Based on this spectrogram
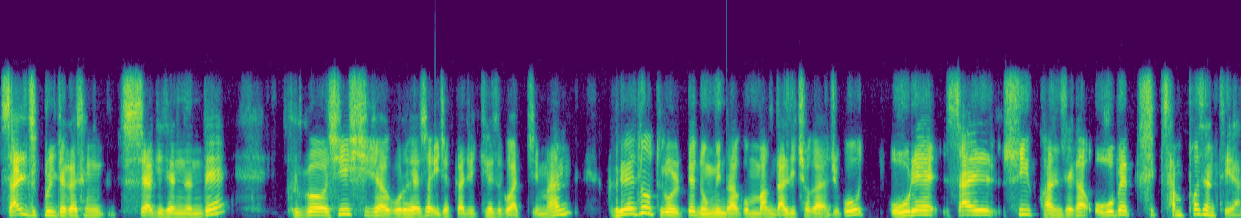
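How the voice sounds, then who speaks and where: Using lively intonation, a man talks at a high pitch with very even loudness. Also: moderate pace. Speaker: forestry association president, forest estate owner. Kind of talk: casual phone interview answer. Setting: phone line. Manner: fluent, articulate; relaxed, informal.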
